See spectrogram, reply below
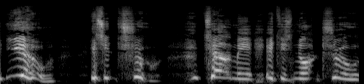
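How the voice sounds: A man does a put-on character voice at an extremely high pitch, slow and with big pitch swings, in a bright, sharp tone with a dry, close sound and no echo.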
